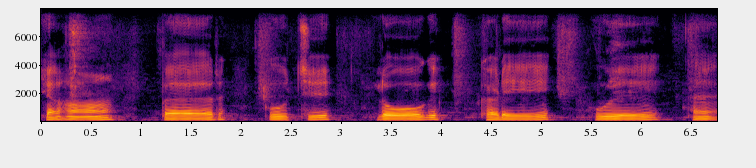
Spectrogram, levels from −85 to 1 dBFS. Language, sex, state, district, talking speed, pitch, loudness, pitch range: Hindi, male, Rajasthan, Jaipur, 60 wpm, 120 Hz, -16 LUFS, 110-130 Hz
